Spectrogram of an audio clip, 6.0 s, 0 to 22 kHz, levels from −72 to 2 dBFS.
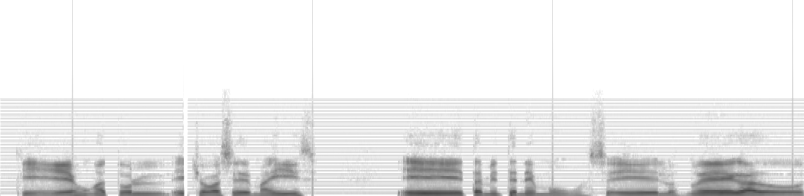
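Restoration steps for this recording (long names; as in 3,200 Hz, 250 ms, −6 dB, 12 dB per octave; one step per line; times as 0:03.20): click removal
hum removal 416.3 Hz, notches 26
repair the gap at 0:01.37, 35 ms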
